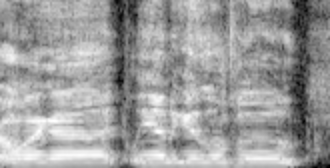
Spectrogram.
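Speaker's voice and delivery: high, held-up imitation voice; frantic girlfriend impression. Girlfriend fretting over a stray cat, high mock panic. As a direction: mimic her fussing in a high pitch.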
